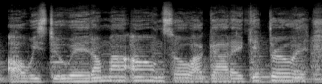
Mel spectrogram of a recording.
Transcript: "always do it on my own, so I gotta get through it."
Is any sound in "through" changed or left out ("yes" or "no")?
no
